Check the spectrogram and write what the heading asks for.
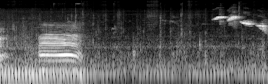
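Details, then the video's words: Resident cows on a road: one brief moo under a second long, followed by high, quick bird chirps, over a low rumbling background. "the sound of cows mooing"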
